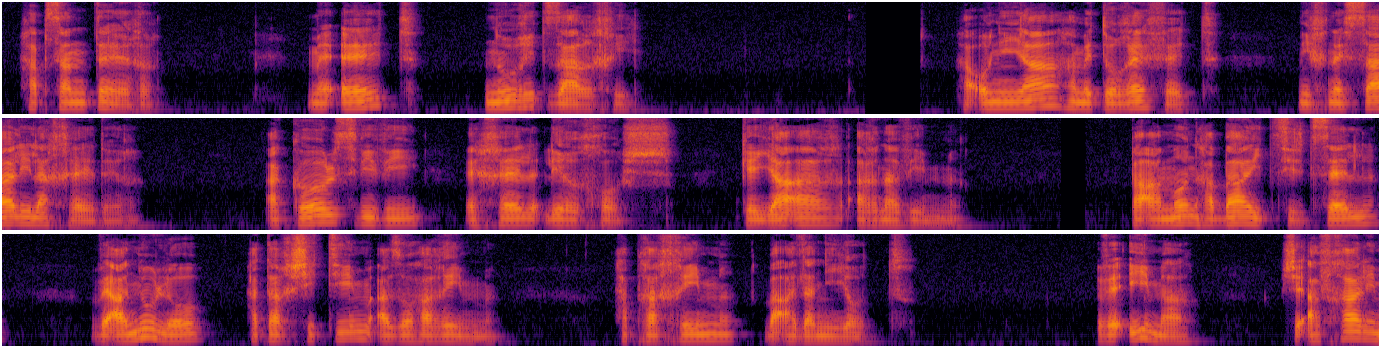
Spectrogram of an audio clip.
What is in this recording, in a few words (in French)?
Poesie hebreu Le piano; Hapsanter; sur les rives des fleuves al neharo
